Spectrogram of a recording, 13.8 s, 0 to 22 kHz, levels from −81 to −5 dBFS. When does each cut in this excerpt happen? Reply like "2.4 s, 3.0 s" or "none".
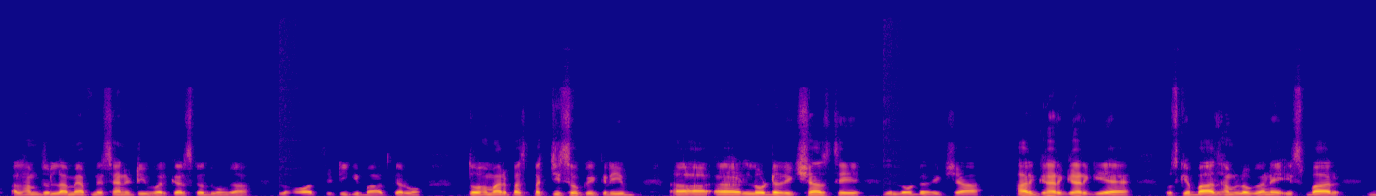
2.8 s, 8.8 s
